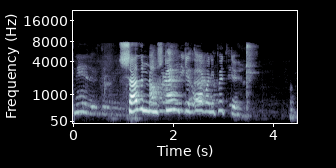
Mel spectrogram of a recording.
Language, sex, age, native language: Icelandic, male, 9, Icelandic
